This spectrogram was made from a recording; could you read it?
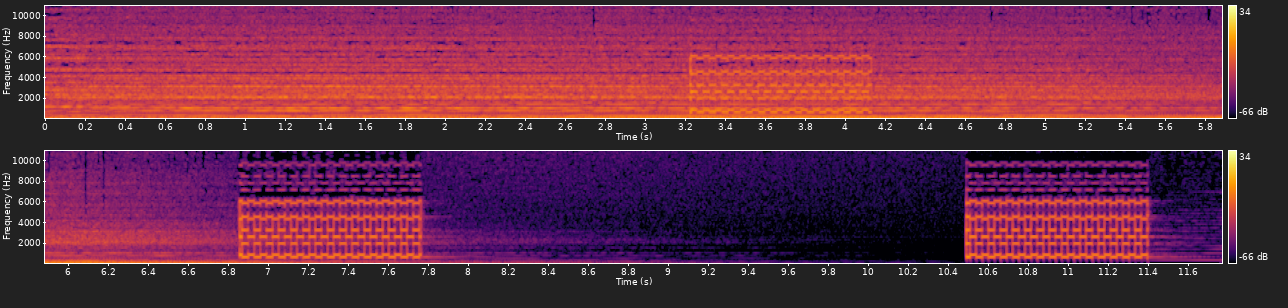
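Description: A telephone rings in short, bright bursts, three times, spaced a few seconds apart. The first ring is faint under a low rumbling background, and the last rings out clearly in near silence.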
